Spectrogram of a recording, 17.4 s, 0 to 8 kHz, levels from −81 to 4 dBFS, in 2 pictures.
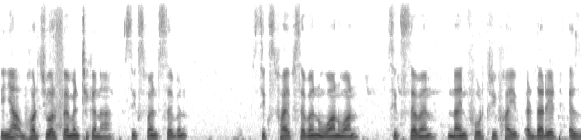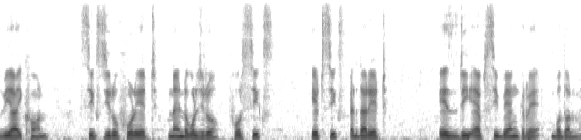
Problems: none marked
